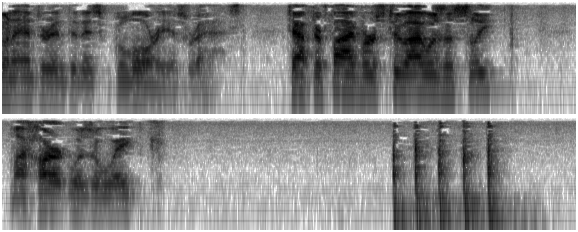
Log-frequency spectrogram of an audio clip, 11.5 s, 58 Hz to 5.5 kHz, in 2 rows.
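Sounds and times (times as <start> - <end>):
speech: 0.0 - 5.1, 5.8 - 7.2
knocking on a door: 9.6 - 11.2.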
